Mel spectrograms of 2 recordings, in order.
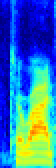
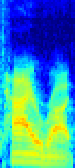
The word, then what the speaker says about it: Tyrod: this year I mean to Rod Taylor because people this is what I learned his name is not Tyrod Taylor it's to Rod Taylor we've all been saying it wrong but as besides the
